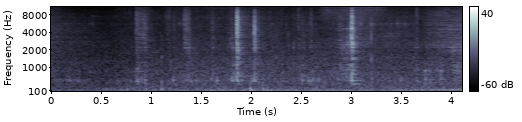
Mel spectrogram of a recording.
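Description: A few faint clicks and knocks as a hand works in a drained CVT transmission oil pan, among its magnets, over a low steady hum.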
